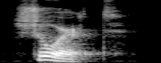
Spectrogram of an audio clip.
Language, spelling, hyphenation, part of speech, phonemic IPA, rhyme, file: Dutch, soort, soort, noun, /soːrt/, -oːrt, Nl-soort.ogg
- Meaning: 1. sort, kind 2. species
